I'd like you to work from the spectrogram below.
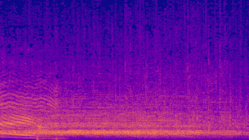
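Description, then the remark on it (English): A loud, steady wash of audience applause with cheering at a show at Vicar Street, a high falling whoop rising above the clapping at the start before the crowd noise carries on evenly and tapers slightly at the end. “And can we have an enormous, enormous round of applause for our incredible musical guest,”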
